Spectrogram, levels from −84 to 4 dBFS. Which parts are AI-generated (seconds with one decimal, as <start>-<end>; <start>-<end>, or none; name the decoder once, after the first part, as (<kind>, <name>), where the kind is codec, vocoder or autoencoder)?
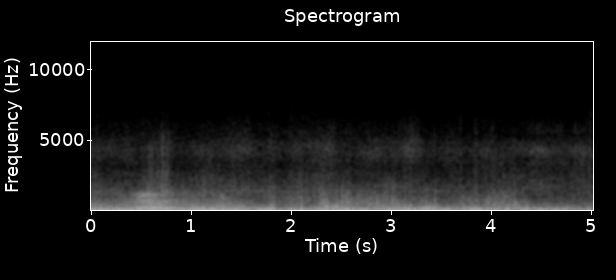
4.1-5.0 (codec, DAC)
